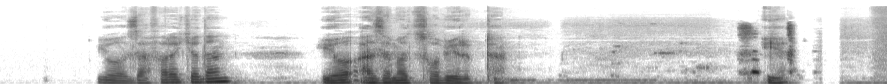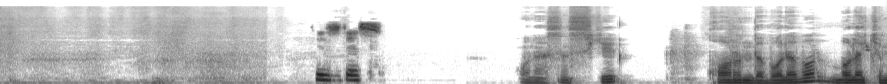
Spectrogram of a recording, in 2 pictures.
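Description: A man talks casually, close up through a phone microphone.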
